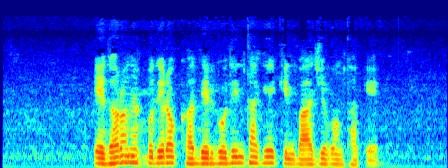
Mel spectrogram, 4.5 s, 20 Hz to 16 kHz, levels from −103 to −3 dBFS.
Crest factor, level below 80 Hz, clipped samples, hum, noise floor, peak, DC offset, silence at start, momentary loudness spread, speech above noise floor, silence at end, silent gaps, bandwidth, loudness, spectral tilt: 18 dB; -52 dBFS; under 0.1%; none; -58 dBFS; -4 dBFS; under 0.1%; 0.95 s; 12 LU; 37 dB; 0.7 s; none; 5.4 kHz; -22 LUFS; -10 dB/octave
